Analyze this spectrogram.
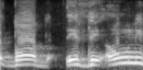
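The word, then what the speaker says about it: ضاد: The only letter that's not pronounced from the center line is the letter Dad. It's from the sides.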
